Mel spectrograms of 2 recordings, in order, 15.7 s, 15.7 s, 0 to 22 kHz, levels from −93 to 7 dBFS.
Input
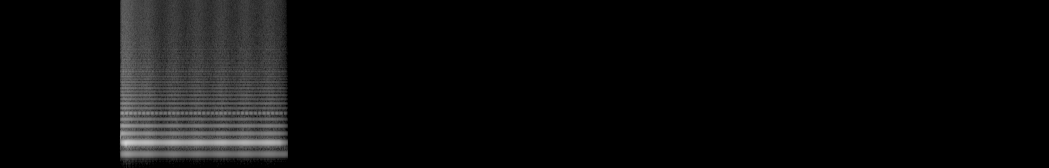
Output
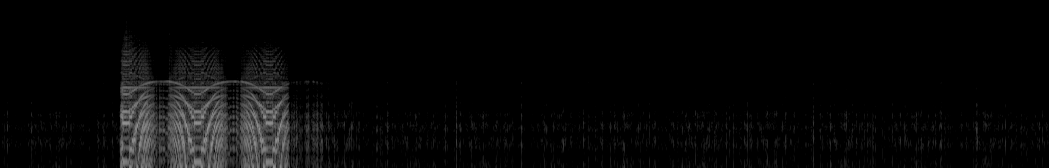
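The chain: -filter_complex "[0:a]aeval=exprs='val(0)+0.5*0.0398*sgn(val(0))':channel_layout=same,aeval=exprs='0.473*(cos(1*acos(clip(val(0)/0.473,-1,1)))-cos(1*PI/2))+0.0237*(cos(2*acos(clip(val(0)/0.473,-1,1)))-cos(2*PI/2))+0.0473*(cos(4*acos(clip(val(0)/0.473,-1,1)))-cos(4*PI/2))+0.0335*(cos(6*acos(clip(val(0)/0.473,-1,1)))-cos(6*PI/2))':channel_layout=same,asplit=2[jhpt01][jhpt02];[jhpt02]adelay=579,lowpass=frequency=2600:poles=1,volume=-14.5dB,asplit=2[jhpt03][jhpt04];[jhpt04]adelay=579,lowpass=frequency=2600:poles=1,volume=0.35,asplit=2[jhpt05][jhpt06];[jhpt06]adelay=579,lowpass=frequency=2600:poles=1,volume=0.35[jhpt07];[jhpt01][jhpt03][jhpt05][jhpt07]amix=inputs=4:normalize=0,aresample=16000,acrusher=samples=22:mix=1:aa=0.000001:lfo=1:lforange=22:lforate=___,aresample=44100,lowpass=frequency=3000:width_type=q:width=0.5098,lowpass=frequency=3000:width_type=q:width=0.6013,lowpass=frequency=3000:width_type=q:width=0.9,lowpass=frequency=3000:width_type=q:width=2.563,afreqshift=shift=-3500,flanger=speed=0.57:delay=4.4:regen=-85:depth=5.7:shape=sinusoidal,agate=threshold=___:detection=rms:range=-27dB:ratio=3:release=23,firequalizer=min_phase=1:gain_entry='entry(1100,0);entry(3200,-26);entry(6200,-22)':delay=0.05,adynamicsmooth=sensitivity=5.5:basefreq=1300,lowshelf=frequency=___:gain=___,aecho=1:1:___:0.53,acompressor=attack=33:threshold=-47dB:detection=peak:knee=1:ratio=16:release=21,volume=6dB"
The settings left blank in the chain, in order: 0.93, -37dB, 440, 4.5, 2.1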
